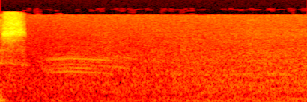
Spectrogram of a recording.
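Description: A crow cawing faintly about half a second in, over a steady low outdoor hiss.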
